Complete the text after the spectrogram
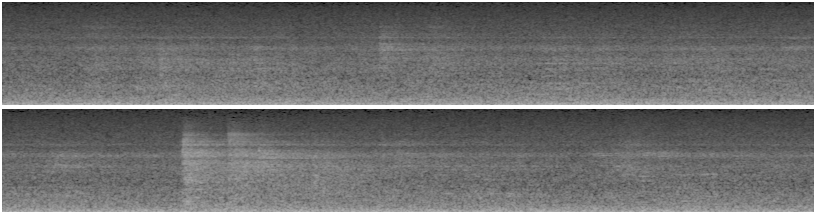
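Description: Skates scrape and carve across ice in a large, echoing rink.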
